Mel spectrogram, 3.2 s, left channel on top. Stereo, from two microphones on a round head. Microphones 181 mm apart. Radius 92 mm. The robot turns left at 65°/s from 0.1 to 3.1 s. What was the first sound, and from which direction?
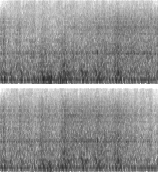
A motorcycle, 25° right.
